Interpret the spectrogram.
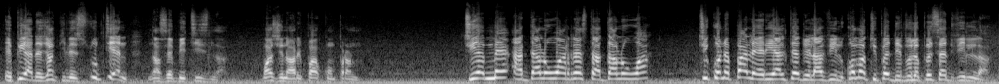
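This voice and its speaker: Ivorian man, higher voice, preachy and insistent, outdoors with faint traffic behind. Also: a bit bright. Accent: Ivorian French. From Ivory Coast. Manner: preachy, repeating and questioning the listener. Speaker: spiritual medium giving a public message. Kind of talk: impassioned direct-to-camera address.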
